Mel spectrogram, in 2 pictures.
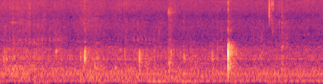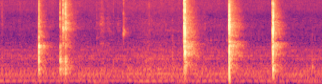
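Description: Light plastic clicks and taps as a small bottle of eyelash glue is handled and pushed against a white plastic false-eyelash storage case to try to fit it inside. About nine short, scattered clicks, the sharpest few near the end.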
